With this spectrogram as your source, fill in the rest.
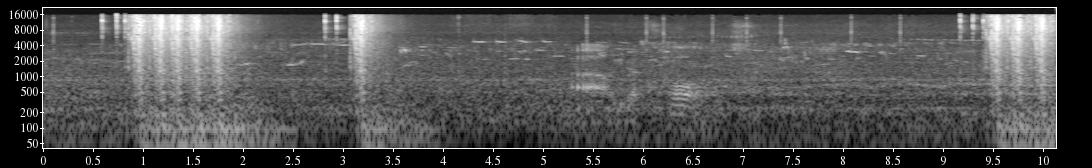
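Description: Short game menu sounds play as units are picked.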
